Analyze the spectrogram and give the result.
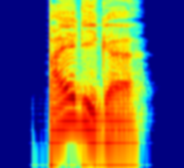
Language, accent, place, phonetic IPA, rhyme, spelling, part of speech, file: German, Germany, Berlin, [ˈbaldɪɡə], -aldɪɡə, baldige, adjective, De-baldige.ogg
- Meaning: inflection of baldig: 1. strong/mixed nominative/accusative feminine singular 2. strong nominative/accusative plural 3. weak nominative all-gender singular 4. weak accusative feminine/neuter singular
